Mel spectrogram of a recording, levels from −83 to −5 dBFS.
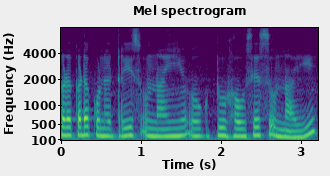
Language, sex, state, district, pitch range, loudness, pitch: Telugu, female, Andhra Pradesh, Srikakulam, 190-210 Hz, -27 LUFS, 200 Hz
